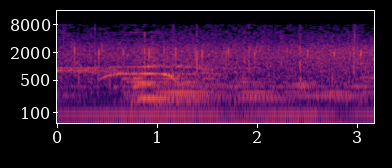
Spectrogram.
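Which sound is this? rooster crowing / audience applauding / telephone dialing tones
audience applauding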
